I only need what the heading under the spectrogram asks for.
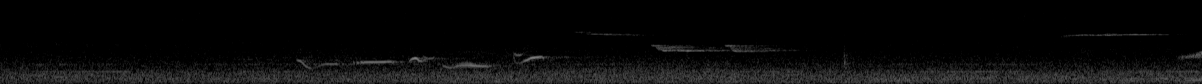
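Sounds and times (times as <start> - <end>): steady background hiss: 0.0 - 12.0
bird whistling notes: 3.0 - 7.8, 10.6 - 12.0.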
